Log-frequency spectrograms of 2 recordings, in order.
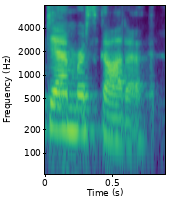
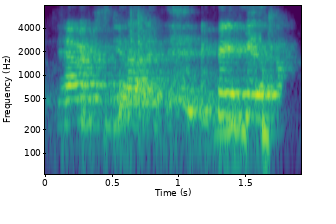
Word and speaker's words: Damariscotta: Damariscotta? Did I say that right? Yes, local state, Damariscotta. Damariscotta.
